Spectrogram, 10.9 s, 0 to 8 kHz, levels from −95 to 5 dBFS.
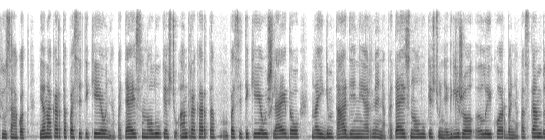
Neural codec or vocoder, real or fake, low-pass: none; real; 7.2 kHz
